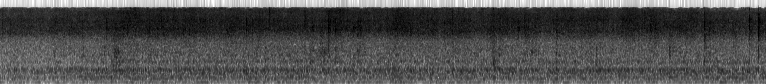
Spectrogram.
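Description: Shredded cabbage and carrot sizzling steadily in a non-stick wok while being tossed with wooden chopsticks.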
